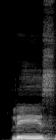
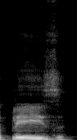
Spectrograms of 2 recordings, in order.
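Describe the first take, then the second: First: "प्लेस" with a voiceless s at the end; hissed s ending. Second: "प्लेज" ending in a buzzed z; voiced z ending. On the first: Teacher showing learners what not to say, hissed s ending. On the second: Teacher giving learners the corrected word, voiced z ending. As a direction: say "प्लेज" as plays, with a final z. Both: Shown as a demonstration. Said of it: "प्लेस नहीं बोलेंगे".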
